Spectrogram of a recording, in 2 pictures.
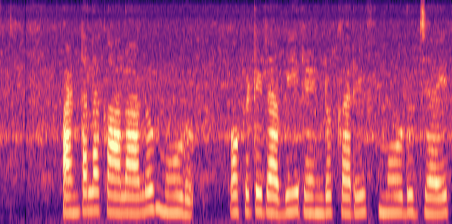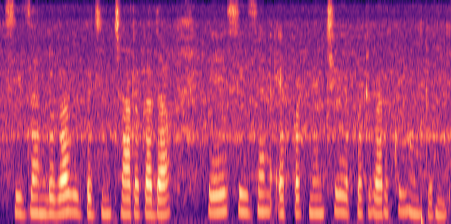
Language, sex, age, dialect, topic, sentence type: Telugu, female, 25-30, Telangana, agriculture, question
